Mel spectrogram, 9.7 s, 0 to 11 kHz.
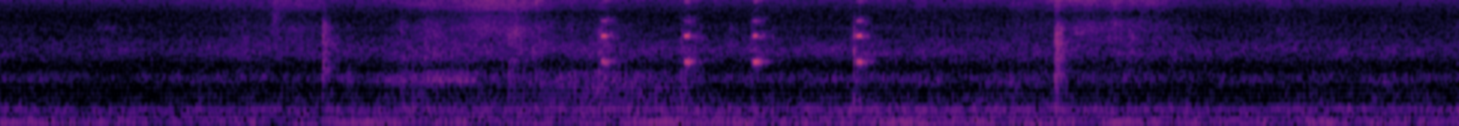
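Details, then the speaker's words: Antique Phil Frey ceiling fan with Hunter 6-blade adapter and 38-inch blades on a solid-state speed control: faint, steady low hum with no ticks, rattles or wobble; running normally and quietly. "it's not the prettiest idea I've ever had but it would work okay so it's pretty silent on the solid"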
